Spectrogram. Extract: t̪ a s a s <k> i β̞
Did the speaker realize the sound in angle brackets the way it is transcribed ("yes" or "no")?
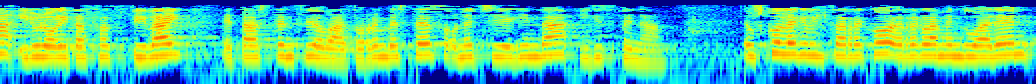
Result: no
